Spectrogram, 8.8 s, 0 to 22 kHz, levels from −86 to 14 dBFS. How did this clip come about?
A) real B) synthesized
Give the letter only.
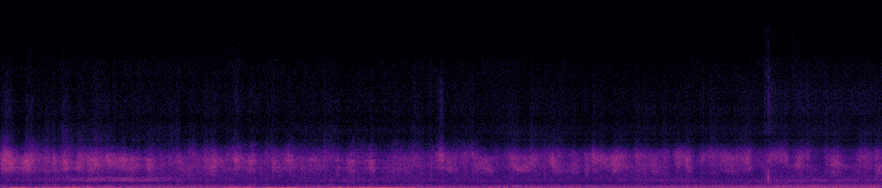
B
